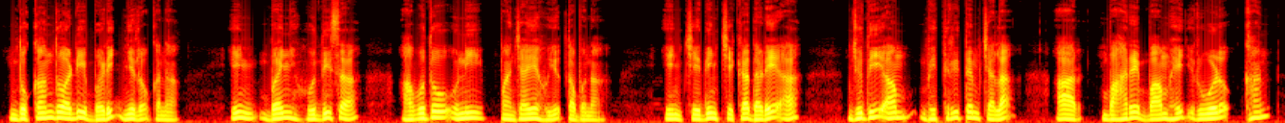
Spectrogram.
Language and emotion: Santali, fearful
